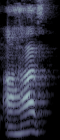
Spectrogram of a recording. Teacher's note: नोट नहीं कर पी आप लिख लीजिए कंठ से होता है कंठ से हा बोला जाता है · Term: विसर्ग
